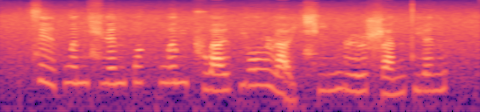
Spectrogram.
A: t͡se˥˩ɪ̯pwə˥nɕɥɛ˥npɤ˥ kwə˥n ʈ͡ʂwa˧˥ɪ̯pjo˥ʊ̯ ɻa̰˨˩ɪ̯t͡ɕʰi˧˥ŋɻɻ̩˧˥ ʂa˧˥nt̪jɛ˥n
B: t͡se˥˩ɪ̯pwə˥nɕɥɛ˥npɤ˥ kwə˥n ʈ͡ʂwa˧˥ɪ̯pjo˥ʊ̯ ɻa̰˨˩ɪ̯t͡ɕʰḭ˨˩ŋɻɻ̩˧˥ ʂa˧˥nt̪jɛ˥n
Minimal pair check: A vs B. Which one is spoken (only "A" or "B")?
A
